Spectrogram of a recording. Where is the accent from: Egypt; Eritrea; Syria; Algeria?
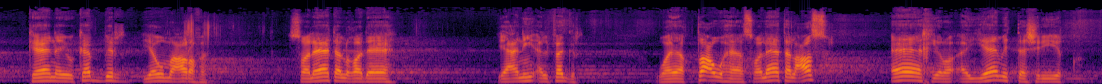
Egypt; خصوصا احنا عندنا كمصريين بنحب التهنئة في أي مناسبة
